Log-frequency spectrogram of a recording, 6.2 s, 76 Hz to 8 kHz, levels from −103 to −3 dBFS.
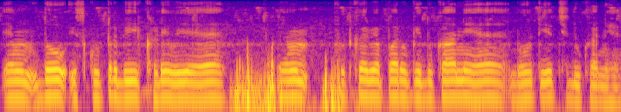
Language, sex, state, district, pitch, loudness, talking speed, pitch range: Hindi, male, Rajasthan, Bikaner, 135 Hz, -16 LUFS, 175 wpm, 130-140 Hz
